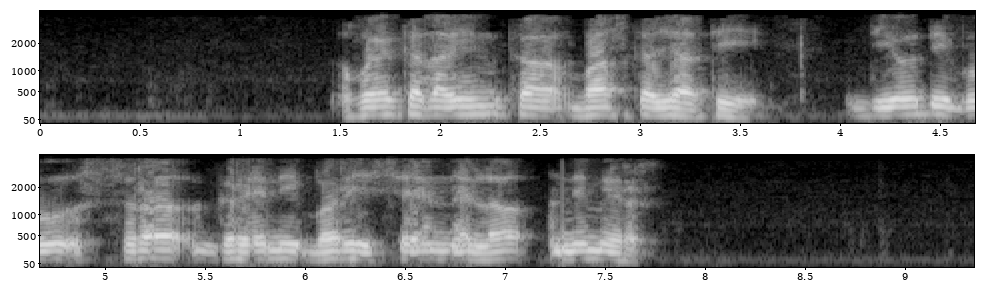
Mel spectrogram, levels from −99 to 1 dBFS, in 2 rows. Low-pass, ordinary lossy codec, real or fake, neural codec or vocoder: 3.6 kHz; MP3, 32 kbps; fake; vocoder, 22.05 kHz, 80 mel bands, Vocos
